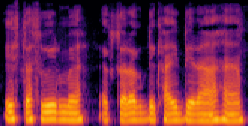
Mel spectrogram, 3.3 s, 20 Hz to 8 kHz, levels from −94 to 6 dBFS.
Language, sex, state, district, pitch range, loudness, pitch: Hindi, male, Bihar, Patna, 115-130 Hz, -14 LUFS, 125 Hz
